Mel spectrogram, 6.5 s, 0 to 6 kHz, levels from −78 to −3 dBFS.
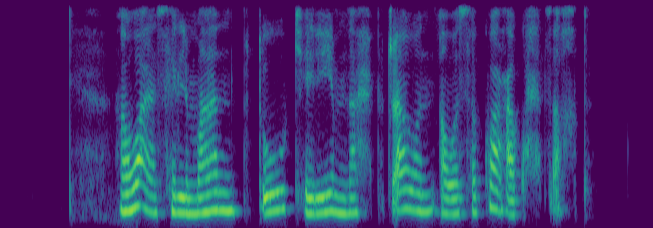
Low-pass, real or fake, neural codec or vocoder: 5.4 kHz; fake; codec, 24 kHz, 6 kbps, HILCodec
